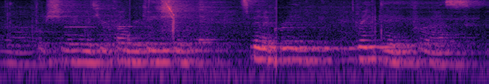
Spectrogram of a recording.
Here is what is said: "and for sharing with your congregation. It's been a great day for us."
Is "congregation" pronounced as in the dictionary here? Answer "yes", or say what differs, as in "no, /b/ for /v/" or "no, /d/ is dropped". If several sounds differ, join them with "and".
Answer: yes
